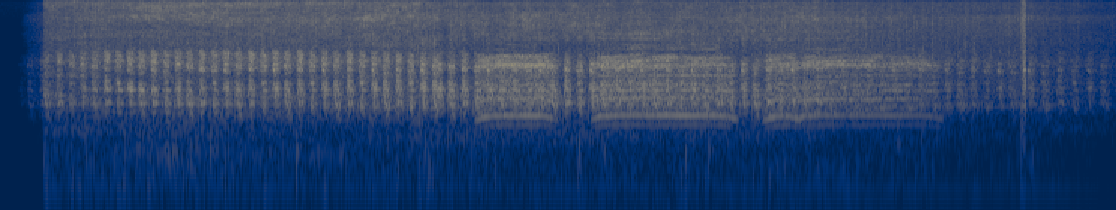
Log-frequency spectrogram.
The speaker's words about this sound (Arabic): ركب العجوز والقط الشقي السياره سارت السياره وسارت وسارت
